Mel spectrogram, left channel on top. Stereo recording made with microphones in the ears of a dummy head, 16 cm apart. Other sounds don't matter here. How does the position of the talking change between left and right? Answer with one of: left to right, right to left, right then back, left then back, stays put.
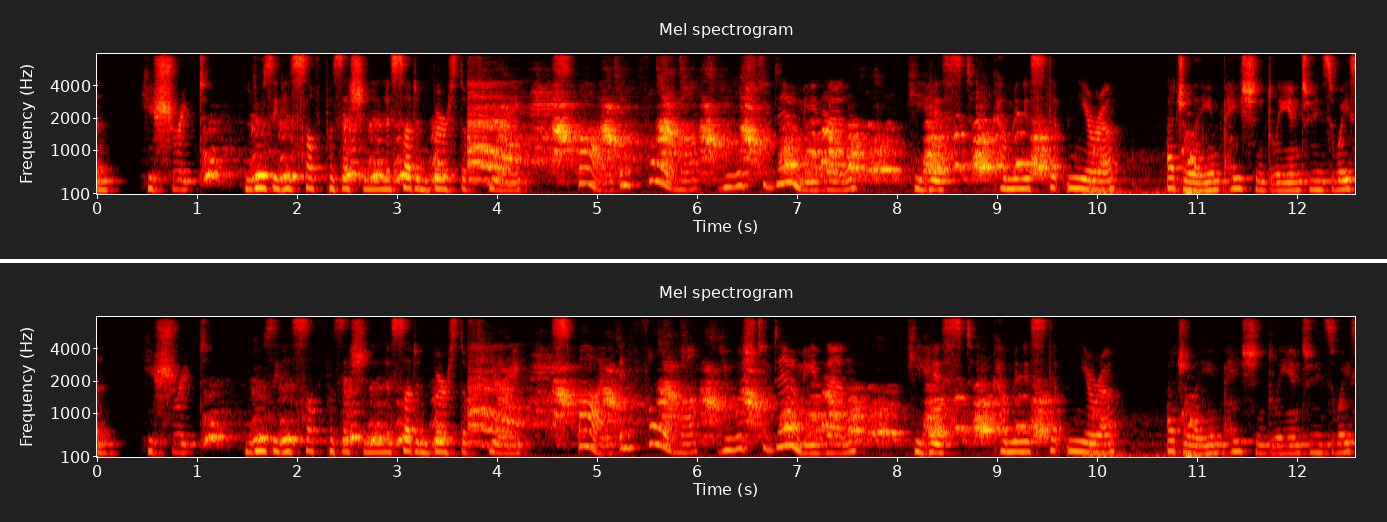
right then back.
